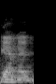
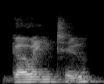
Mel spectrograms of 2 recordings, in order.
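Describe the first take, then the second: First: The words are blended into one short reduced form. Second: Both words are said fully and separately.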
